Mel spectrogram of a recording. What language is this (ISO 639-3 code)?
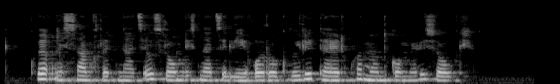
kat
